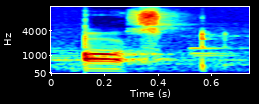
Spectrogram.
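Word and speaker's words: asked: जैसे कि आस्क्ड, यहाँ पर टो वाली साउंड आएगी।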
